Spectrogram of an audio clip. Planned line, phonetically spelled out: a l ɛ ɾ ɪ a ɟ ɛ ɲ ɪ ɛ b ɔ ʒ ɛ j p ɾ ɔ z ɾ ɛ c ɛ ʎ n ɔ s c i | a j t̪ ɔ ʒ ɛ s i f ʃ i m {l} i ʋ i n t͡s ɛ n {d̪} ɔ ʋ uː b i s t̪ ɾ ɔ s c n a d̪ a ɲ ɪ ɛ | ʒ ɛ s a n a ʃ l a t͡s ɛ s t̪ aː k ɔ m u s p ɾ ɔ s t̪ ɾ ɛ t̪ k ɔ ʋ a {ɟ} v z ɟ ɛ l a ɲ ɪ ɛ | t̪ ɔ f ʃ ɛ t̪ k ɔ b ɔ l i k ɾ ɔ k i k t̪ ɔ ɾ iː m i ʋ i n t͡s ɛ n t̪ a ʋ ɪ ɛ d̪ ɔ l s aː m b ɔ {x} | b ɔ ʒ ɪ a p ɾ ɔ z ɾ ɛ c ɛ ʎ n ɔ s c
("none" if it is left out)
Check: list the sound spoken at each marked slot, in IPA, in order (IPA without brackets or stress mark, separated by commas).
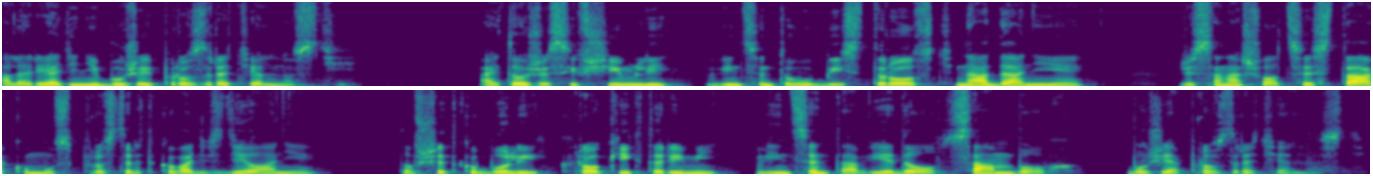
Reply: l, t̪, ɟ, x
